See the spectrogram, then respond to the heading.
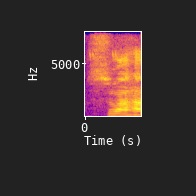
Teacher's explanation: इसका उच्चारण में जो है कि तीन मात्रा या तीन से अधिक मात्रा लगता है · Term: प्लुत स्वर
